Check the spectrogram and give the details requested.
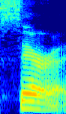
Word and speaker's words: Sarah: But the whole story hinges on that difference in pronunciation between the Sara and then the anglicized or the more anglophone Sarah with an H. So you can hear it, Sarah. It's very flat. It's so American the way I say it.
